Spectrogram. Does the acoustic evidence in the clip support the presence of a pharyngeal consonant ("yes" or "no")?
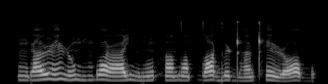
yes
